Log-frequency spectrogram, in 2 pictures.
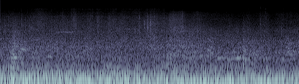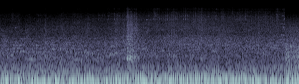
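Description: Motorbike engines hum as they ride past on a street.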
